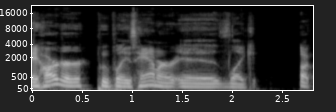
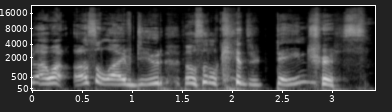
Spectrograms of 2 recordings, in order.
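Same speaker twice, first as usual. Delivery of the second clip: mock panicky henchman; 8 semitones higher than usual. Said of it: "And he's like".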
